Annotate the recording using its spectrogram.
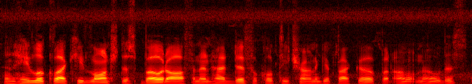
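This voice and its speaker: Out on a river in a small boat, a young man vlogs about fishing, his folksy talk aimed casually at the camera. He sounds on the low side, steady, fairly bright and a little fast. A camera mic at close to mid distance gives a rough recording with faint insects and outdoor ambience.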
